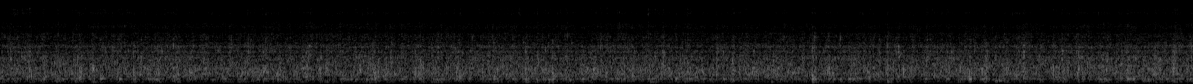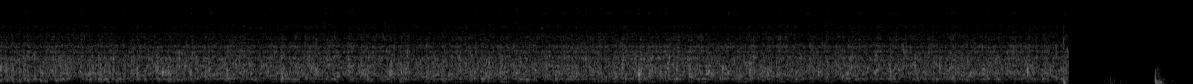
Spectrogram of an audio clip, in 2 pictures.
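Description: Small woodland brook running over rocks in little cascades: a steady rush of water that cuts off suddenly near the end, followed by one short knock.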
